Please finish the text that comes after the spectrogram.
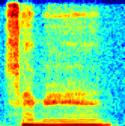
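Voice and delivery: low, put-on deep voice. Shown as a demonstration. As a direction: drop down low, playfully. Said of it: "in your deep voice".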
